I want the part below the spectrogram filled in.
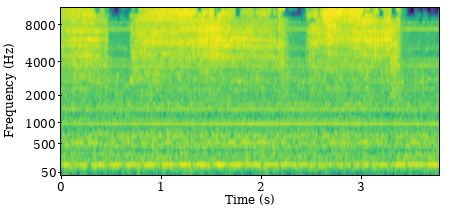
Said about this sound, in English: I'll have to do more sanding when I get that base reduced a little bit more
